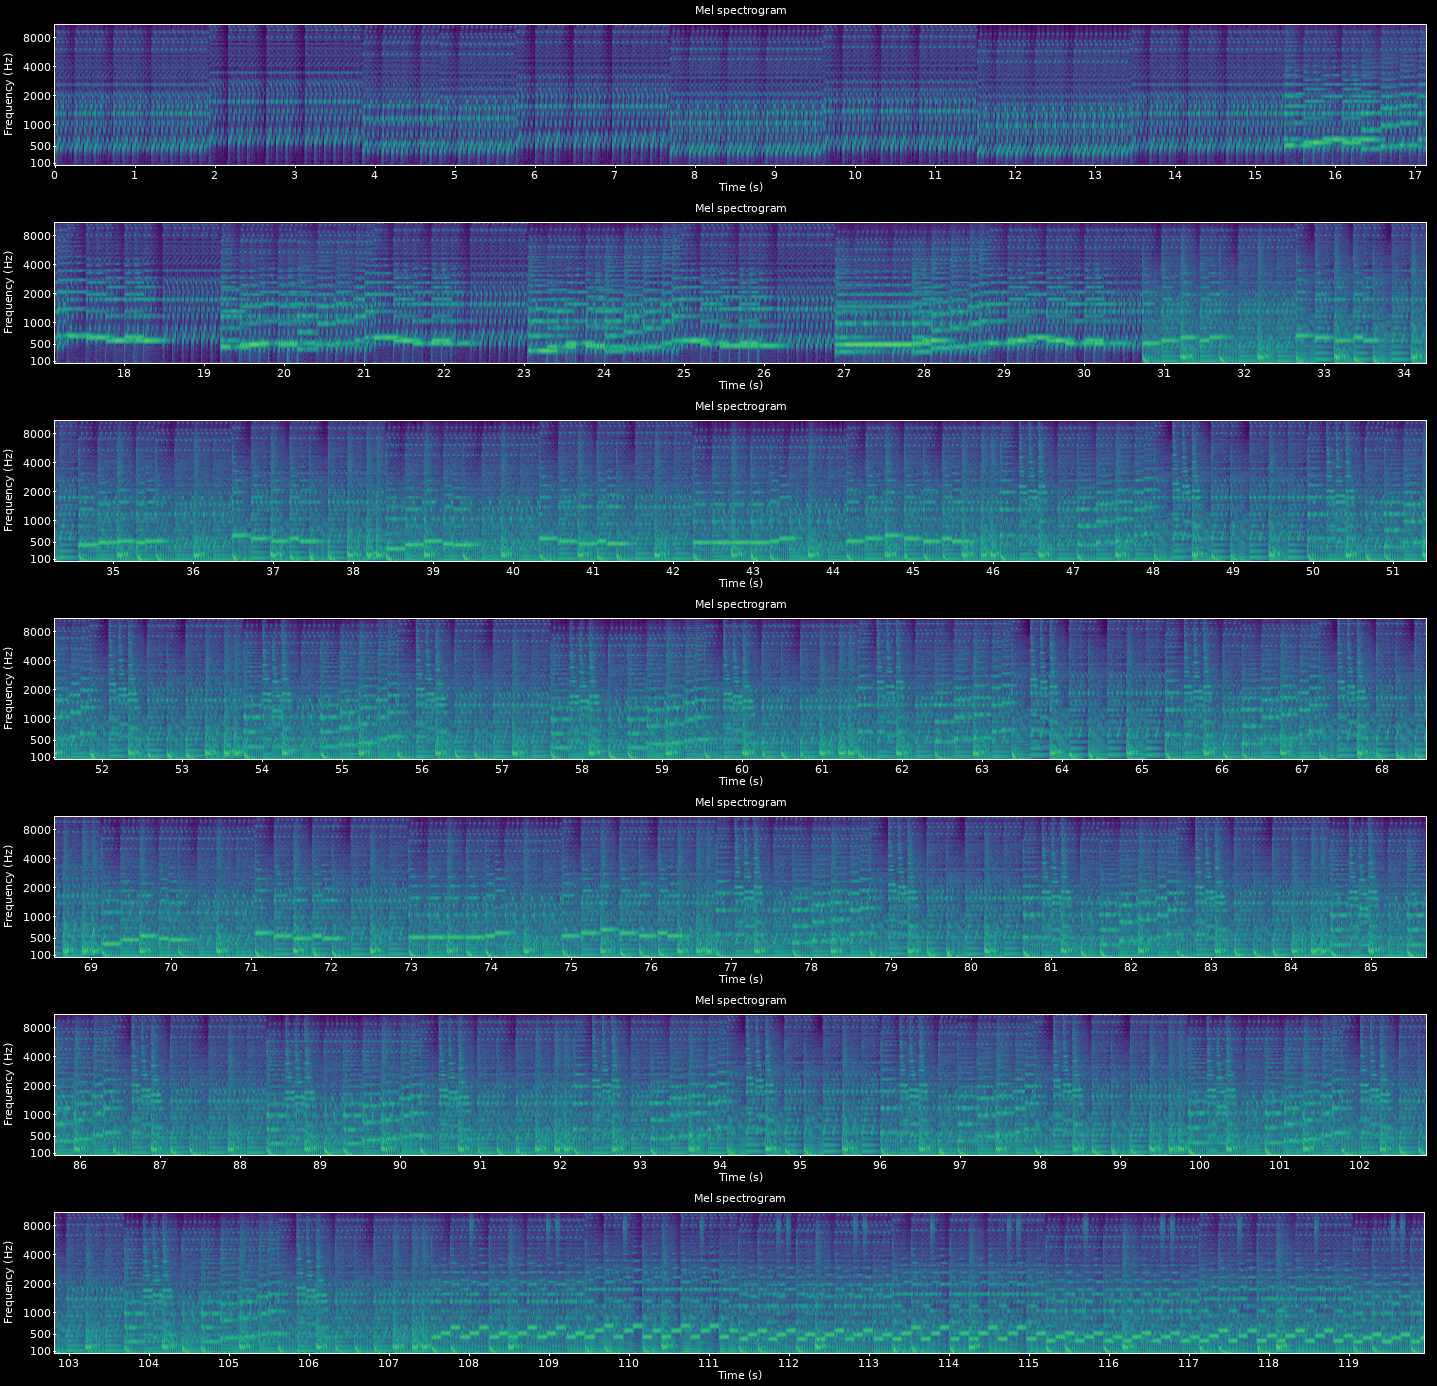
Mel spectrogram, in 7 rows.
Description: Protracker and family
ST-02:minimoog
ST-01:hihat2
